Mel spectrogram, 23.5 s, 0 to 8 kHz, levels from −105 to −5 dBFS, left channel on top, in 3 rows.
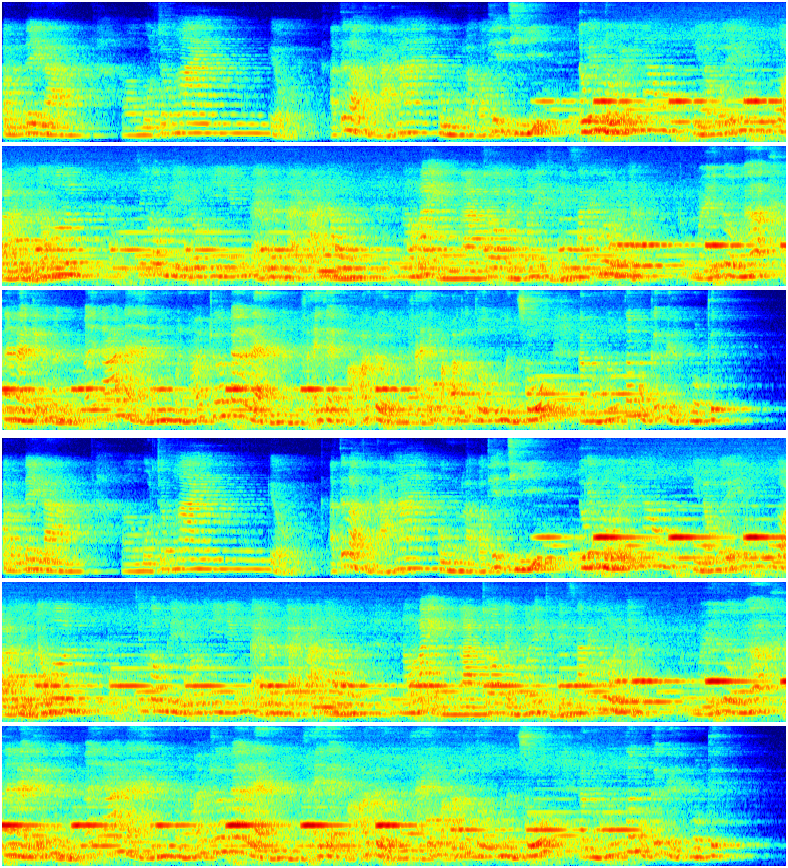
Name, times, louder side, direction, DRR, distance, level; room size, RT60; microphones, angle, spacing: voice 1, 0.0-3.0 3.3-5.4 5.8-8.8 9.2-14.2 16.2-16.5, equal, 45° right, -4 dB, 0.8 m, -28 dB
sound 1, 5.3-22.1, right 4 dB, 75° right, 1.1 m, -25 dB
voice 2, 5.8-6.1 9.0-9.4 14.6-22.8, left 1 dB, 40° left, -1 dB, 0.5 m, -27 dB
4.6 x 2.2 x 3.8 m, 1.2 s
head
